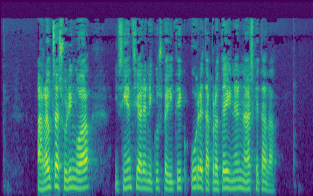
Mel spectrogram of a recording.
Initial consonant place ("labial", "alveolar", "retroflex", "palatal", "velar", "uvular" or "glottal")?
alveolar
